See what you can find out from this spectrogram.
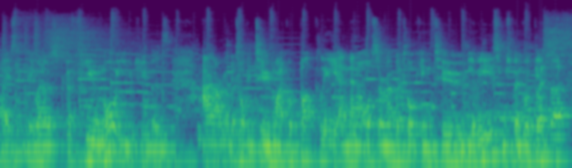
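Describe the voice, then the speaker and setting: A young British man telling a casual story to viewers in a chatty, rambling way that often interrupts itself. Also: lowish voice. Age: young adult. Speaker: vlogger. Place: indoors in a bathtub in a bathroom. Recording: echoey bathroom with music behind.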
